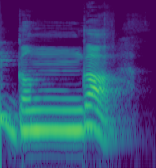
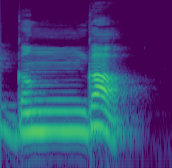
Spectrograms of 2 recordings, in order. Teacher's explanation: अब ये बिंदी म की नहीं है, अंग की साउंड। तो देखिए अंग हमने यहाँ पे बीच में लगाया और बिंदी भी किसकी हुई, अंग की साउंड, बिंदी हुई यहाँ पे ये।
